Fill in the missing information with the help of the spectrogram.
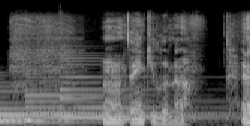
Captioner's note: takes a deep breath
